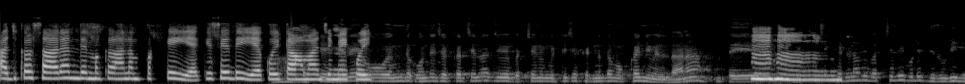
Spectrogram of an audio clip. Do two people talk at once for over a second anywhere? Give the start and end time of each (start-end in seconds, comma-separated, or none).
none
